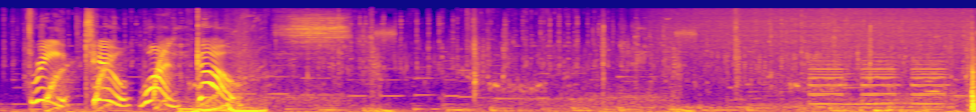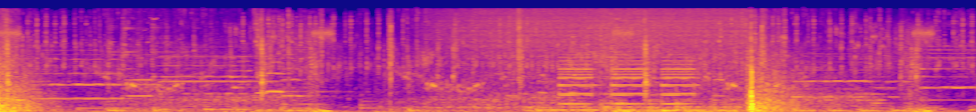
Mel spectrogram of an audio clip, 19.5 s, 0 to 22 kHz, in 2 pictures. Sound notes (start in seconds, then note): 4.8 frosting squelching; 7.8 warning sirens; 9.6 popping; 15.0 warning sirens; 17.2 popping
